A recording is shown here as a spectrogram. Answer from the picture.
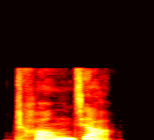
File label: "长假", Chinese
